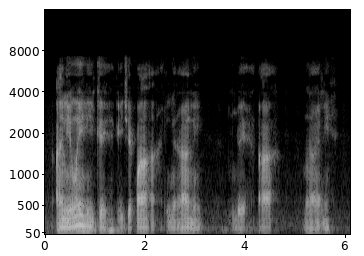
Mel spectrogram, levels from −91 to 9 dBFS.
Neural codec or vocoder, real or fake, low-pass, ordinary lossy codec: codec, 16 kHz, 2 kbps, FunCodec, trained on LibriTTS, 25 frames a second; fake; 7.2 kHz; none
